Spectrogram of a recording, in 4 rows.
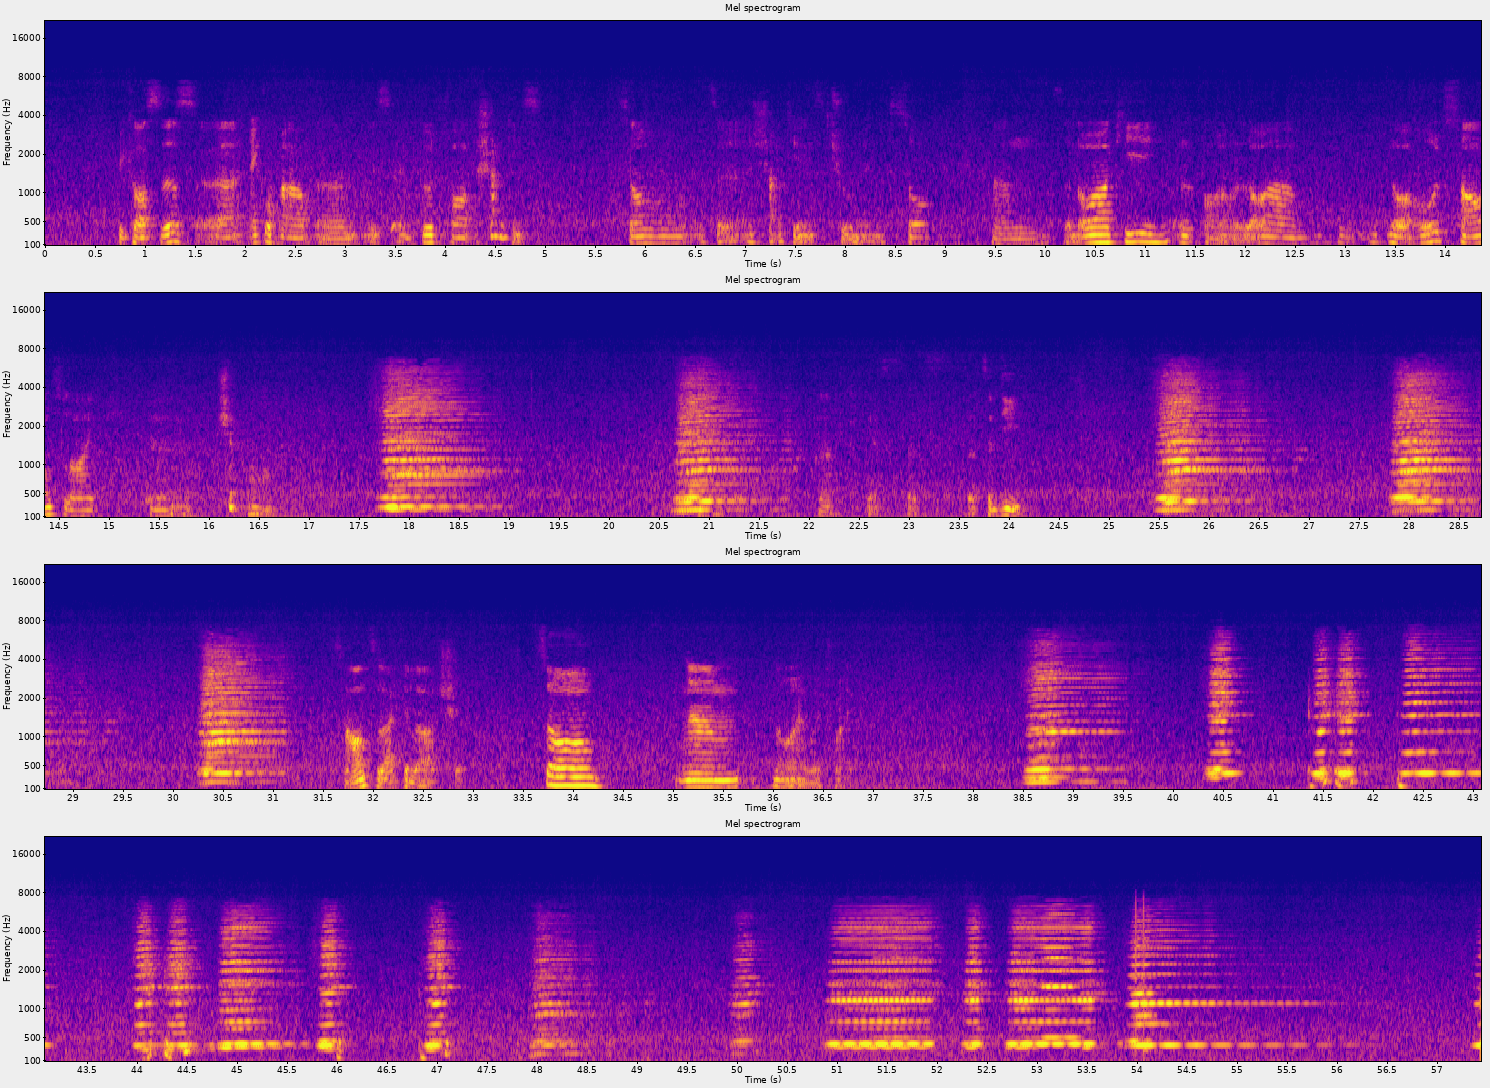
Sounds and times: Speech: 0.8s - 5.0s, 5.8s - 8.9s, 9.5s - 16.7s, 22.1s - 24.2s, 31.6s - 33.0s, 33.6s - 34.4s, 35.0s - 36.8s
Harmonica: 17.6s - 19.1s, 20.6s - 24.1s, 25.3s - 27.0s, 27.7s - 29.4s, 30.2s - 31.3s, 38.5s - 39.6s, 40.3s - 43.3s, 43.9s - 49.1s, 49.9s - 56.3s.

